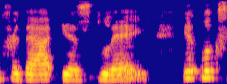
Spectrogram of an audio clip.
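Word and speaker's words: lei: I wrote down was lay L e I so a lay is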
